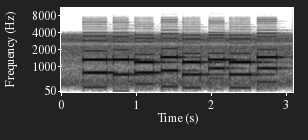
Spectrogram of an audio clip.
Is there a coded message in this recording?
Yes: DTMF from 0.3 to 2.9 s, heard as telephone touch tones, dialled by hand, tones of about 240 ms, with room echo. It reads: 5249101#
